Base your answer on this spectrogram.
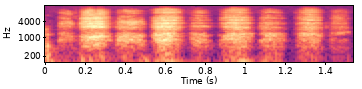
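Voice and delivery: sharp startled gasp, breath only; a sudden breathy gasp of alarm. Retold or imitated. Hunter retelling being startled in the woods, breathy gasp.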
